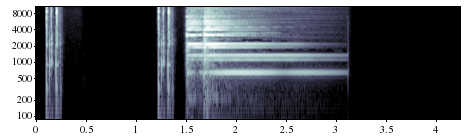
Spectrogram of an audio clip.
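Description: Subscribe-button animation sound effect: two quick clicks, two more about a second later, then a bell ding that rings out and fades over about a second and a half.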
